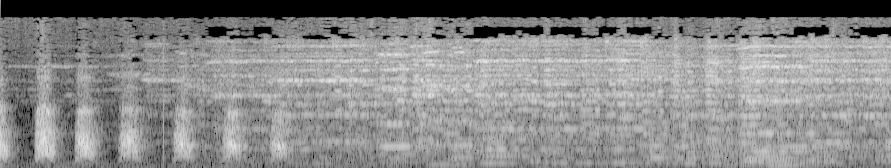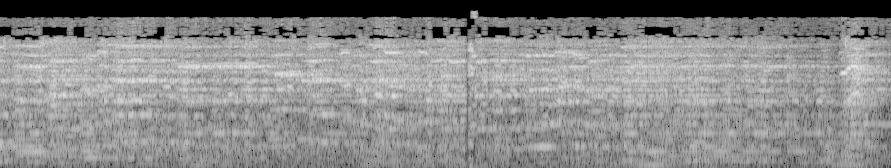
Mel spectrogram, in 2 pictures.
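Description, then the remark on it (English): A dog, King, Sergeant Preston's dog in a radio drama, barks several times in a quick, steady series, loud, before a full swell of orchestral music takes over and continues to the end. “Sergeant Preston, if you'd consider selling that dog of yours...”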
